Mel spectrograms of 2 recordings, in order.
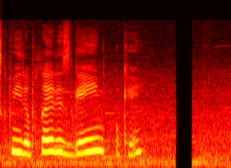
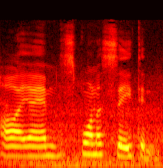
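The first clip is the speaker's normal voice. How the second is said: sneering panto villain; 7 semitones lower, 4 dB quieter than usual. Pretend. Playing villain character.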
